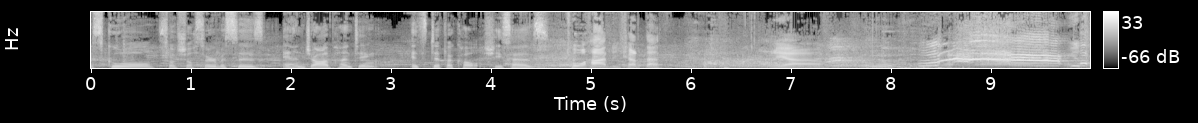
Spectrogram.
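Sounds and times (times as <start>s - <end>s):
speech: 0.0s - 8.8s, 9.8s - 9.9s
toddler crying after falling off chair: 8.3s - 9.9s.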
